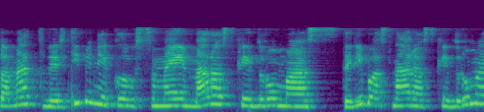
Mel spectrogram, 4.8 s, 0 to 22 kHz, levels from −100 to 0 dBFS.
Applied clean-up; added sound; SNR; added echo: neural mask model DeepFilterNet 3.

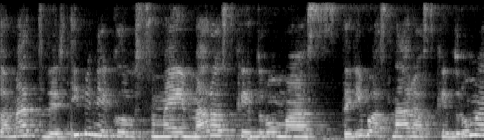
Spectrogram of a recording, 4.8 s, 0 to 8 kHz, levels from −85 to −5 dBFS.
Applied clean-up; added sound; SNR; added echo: none; Drawer open or close; 18 dB; reverberation time 0.5 s.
